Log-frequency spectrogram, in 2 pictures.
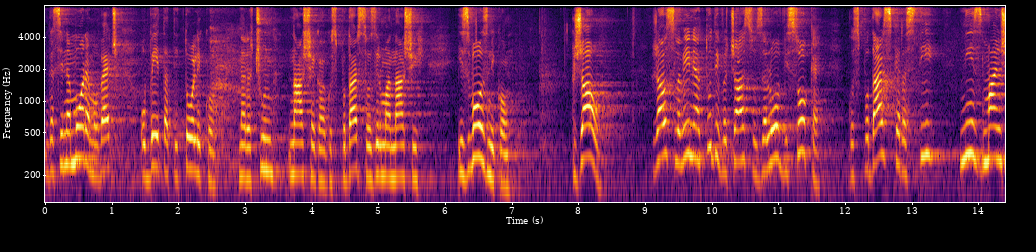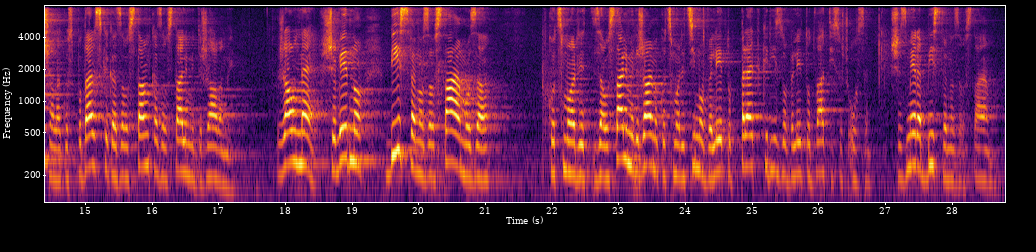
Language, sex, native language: Slovenian, female, Slovenian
